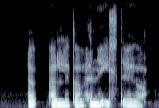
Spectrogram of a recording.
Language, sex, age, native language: Icelandic, female, 10, Icelandic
